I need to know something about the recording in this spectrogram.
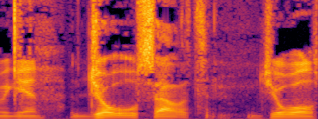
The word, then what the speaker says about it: Salatin: your guest speaker uh and how do you pronounce his name again Joel salatan Joel salatin and uh he is a farmer and uh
